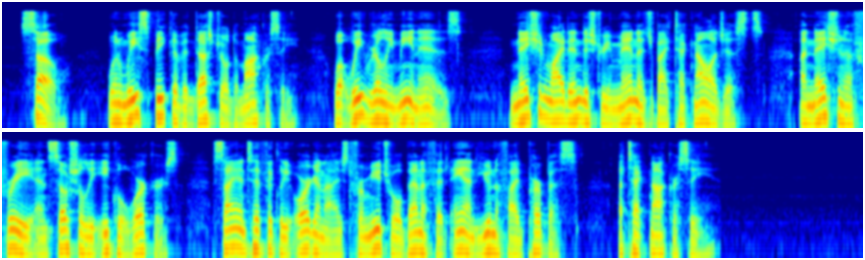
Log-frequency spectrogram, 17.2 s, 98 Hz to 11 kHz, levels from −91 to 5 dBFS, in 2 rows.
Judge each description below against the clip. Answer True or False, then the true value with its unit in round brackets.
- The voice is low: True (120 Hz)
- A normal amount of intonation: True (4.3 semitones)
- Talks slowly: True (130 wpm)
